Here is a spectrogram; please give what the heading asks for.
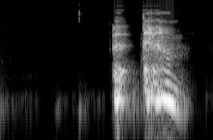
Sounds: Throat clearing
